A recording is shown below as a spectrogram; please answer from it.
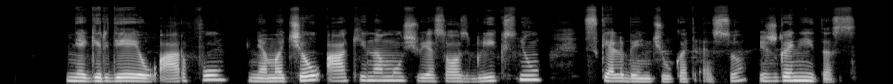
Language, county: Lithuanian, Utena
